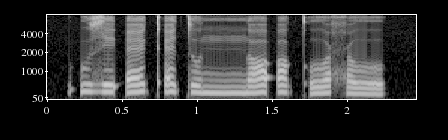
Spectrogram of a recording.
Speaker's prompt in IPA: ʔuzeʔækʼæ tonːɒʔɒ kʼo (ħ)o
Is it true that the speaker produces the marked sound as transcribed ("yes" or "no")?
yes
